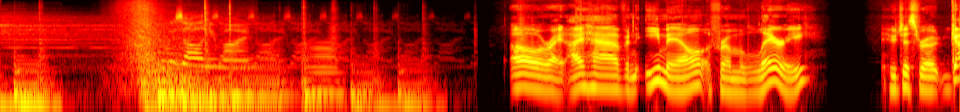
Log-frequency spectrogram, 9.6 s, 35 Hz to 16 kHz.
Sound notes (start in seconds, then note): 2.0 voiceover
